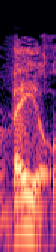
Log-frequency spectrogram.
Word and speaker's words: Baal: the ancient worship of Baal our bail is some pronounce it ma was the Sun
